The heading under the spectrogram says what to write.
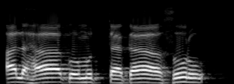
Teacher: अलहाकुमुत तकासुर, अलिफ मद्दा, अलिफ हमेशा मद्दा होता है, अलिफ से पहले हमेशा ज़बर होता है। अलिफ मद्दा को एक अलिफ के बराबर खींच कर पढ़ेंगे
